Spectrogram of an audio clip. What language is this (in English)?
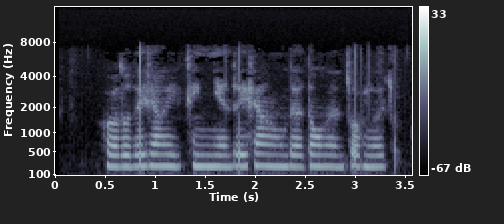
Chinese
